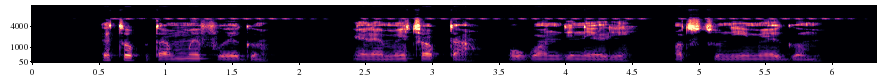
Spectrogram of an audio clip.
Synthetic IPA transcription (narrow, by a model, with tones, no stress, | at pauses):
e˦tʊ˦pʊ˨ta˨m̩˦me˦fu˨e˦ɡo˦ | e˨ne˨m̩˦ɪ˦t͡ʃɔ˦pʊ̥˨ta˨ʊ˦ɡʷɔ˦n̩˦dɪ˦ne˨ɾi˦ | ɔ˦tʊ̥˦tʊ˦ni˦me˦e˦ɡo˨m̩˦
